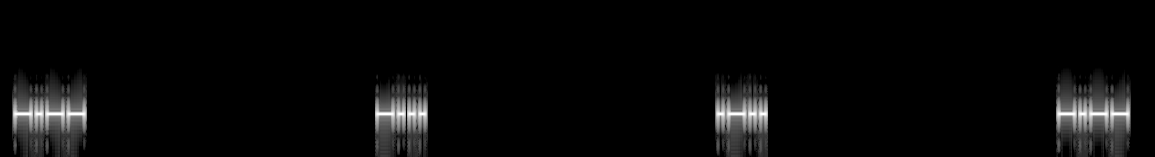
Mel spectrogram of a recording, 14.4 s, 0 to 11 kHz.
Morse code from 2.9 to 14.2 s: B L Y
